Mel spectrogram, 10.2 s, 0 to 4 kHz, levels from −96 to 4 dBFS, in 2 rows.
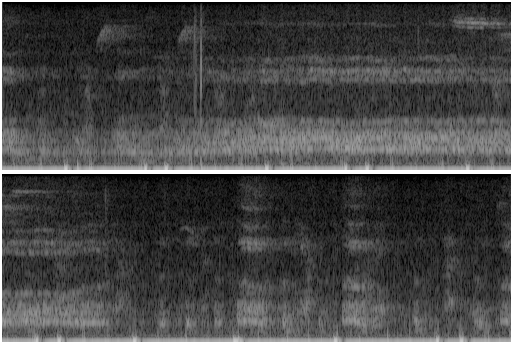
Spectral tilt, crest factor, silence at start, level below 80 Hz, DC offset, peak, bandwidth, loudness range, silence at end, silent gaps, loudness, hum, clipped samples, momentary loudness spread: -5.5 dB/octave; 16 dB; 0 s; -46 dBFS; 2%; -18 dBFS; 4 kHz; 7 LU; 0 s; none; -43 LUFS; none; under 0.1%; 11 LU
